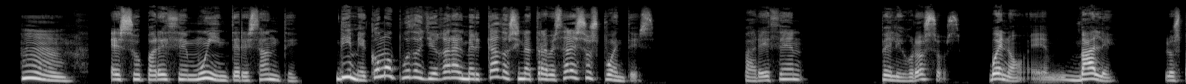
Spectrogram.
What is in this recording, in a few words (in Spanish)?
Videojuego guerrera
